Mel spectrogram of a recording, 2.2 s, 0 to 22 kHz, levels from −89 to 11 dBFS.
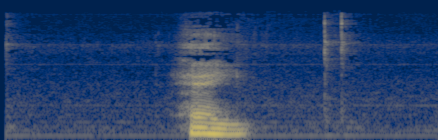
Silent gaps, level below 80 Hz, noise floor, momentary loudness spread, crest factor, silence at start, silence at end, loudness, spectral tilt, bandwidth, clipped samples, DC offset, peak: none; -56 dBFS; -53 dBFS; 22 LU; 20 dB; 0.9 s; 0.95 s; -17 LUFS; -6 dB/octave; 16 kHz; under 0.1%; under 0.1%; -2 dBFS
